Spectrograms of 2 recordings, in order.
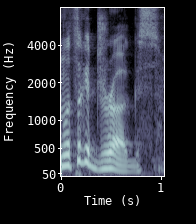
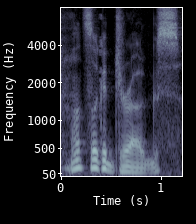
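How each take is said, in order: First: Said in the usual way. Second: Much softer under-the-breath repeat; muttering. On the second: Real, not acted. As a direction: drop it to a mumble. Repeats the line, second softer.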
